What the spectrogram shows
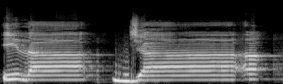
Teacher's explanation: اور یہاں پر دیکھیے یہ بڑا مد ہے، اس کو 4 سے 5 الف کی برابر کھینچ کر کے پڑھنا ہے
